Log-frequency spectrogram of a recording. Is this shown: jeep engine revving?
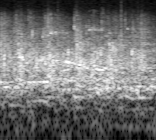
no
